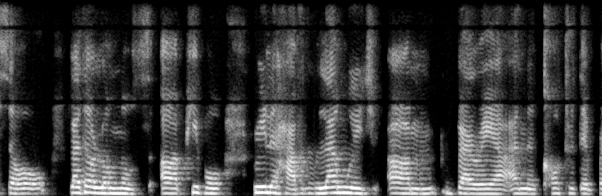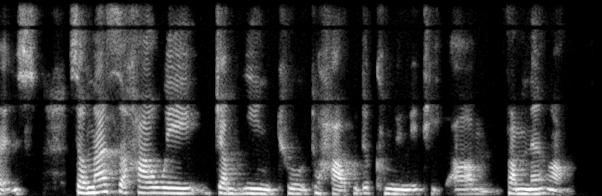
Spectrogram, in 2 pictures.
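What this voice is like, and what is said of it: Speaks English with an accent. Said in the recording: “even you can hear my accent”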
